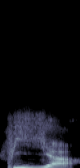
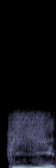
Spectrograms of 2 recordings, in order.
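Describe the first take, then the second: First: The word continues with a doubled 'y' sound. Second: The word stops short after the vowel 'fi'. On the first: The speaker calls it right. "they prefer to read it as fiya" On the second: The speaker calls it wrong. "instead of saying fi, just stopping it there"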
